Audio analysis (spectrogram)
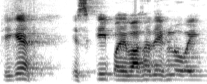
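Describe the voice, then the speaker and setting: Repetitive teacher, a fairly high man's voice. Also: flat delivery, normal speed, a bit bright. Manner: repetitive, drilling teacher, asks and answers his own questions. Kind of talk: exam-prep grammar lesson.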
